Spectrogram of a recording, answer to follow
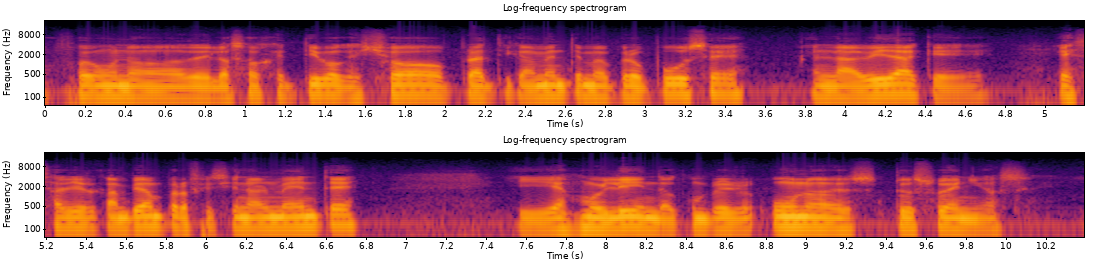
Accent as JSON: {"language": "Spanish", "town": "Fiorito", "region": "Buenos Aires Province", "country": "Argentina", "tie": "born or raised there", "said": "De Fiorito, me crié en Fiorito, a 10 cuadras."}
